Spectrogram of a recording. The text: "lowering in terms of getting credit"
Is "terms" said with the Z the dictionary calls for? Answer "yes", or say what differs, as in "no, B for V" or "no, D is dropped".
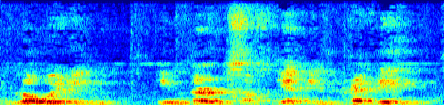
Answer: no, S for Z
